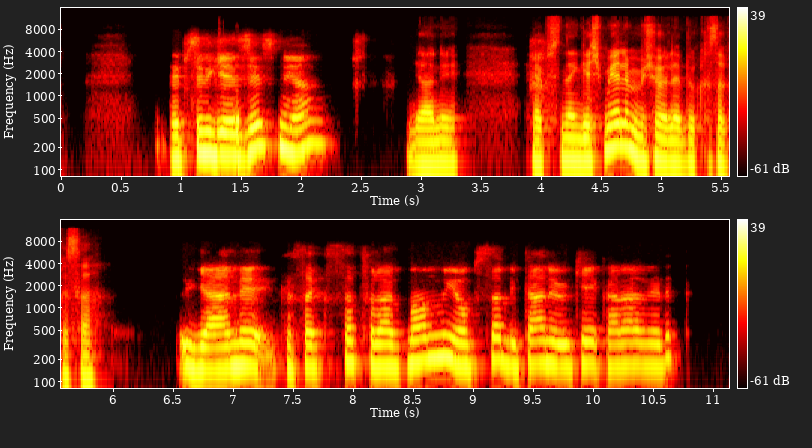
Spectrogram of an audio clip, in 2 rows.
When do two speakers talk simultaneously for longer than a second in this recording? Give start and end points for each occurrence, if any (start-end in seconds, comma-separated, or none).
none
